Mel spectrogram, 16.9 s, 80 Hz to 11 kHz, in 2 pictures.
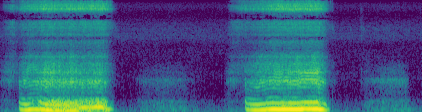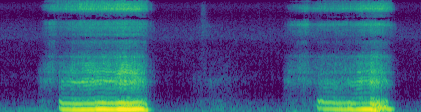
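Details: Snoring in a household member during sleep: four steady, buzzing snores on the breath in, about 12 a minute, with soft breathing out between them in a quiet room.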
